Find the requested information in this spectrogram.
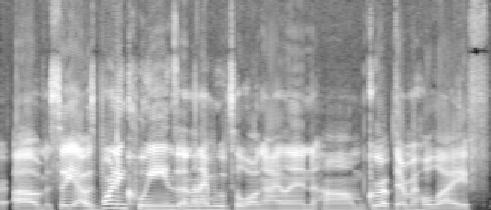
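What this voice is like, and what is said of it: New York accent. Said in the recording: “I am originally born and raised in New York ... the accent definitely gets recharged and it gets crazy. But you'll hear through this whole little chat the words that I do say that it's still there.”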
